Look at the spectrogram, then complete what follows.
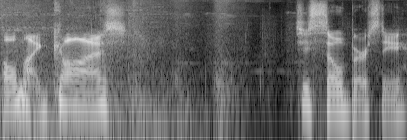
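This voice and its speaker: A young man commenting on his own gameplay for his viewers, excitable and quick to complain or cheer. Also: fairly high pitch, vocal fry, soft background music. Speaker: gaming content creator. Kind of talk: live game reaction commentary.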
